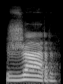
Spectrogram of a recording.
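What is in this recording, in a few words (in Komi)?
"жар", Komi, female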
